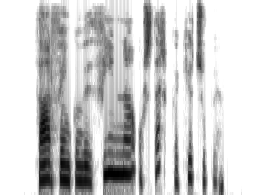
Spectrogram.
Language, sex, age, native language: Icelandic, female, 20-29, Icelandic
